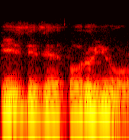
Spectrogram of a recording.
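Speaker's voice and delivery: slow, deliberate delivery, each word weighed. Recalling a Kill Bill scene: Sonny Chiba impression. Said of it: "reminds me of Sony Chiba".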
